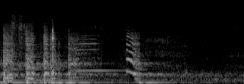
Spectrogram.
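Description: Mountain bike clattering over the trail and braking to a stop: a few sharp knocks, then a brief squeal from the brakes about halfway through that falls away, after which the riding noise stops.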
